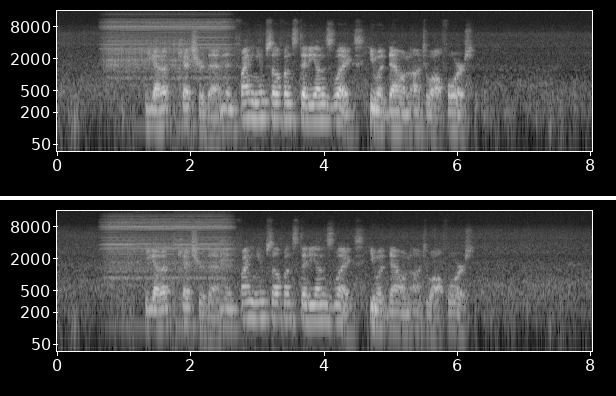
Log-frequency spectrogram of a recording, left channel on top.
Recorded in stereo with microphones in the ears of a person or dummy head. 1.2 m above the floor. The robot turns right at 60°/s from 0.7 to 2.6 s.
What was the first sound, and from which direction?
A man speaking, 20° right.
